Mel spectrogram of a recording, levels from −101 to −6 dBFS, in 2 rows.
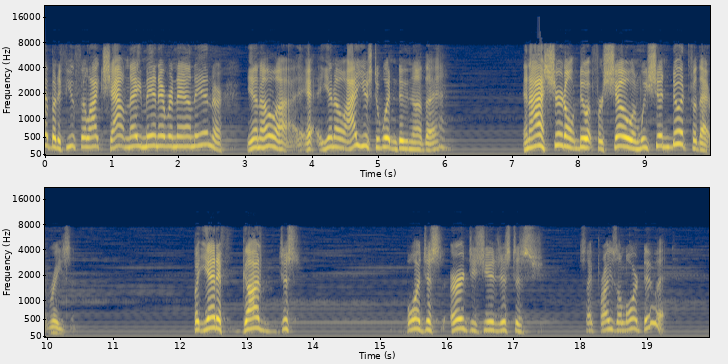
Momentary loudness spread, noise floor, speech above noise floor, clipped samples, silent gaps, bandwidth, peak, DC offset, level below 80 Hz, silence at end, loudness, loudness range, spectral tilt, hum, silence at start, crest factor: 12 LU; -50 dBFS; 32 dB; under 0.1%; none; 8 kHz; 0 dBFS; under 0.1%; -52 dBFS; 0.7 s; -19 LUFS; 7 LU; -4.5 dB/octave; 60 Hz at -45 dBFS; 0 s; 20 dB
